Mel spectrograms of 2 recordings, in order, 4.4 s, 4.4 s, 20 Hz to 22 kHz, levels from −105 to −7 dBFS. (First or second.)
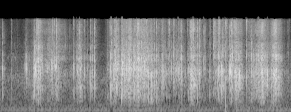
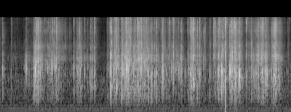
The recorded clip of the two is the first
